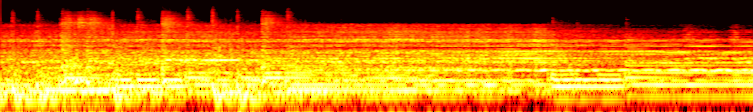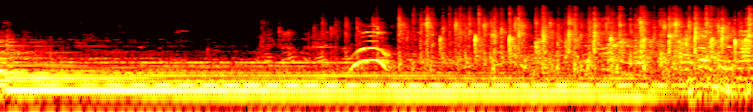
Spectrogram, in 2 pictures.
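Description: Live post-punk band with electric guitar, bass and drums. The drums drop out about three seconds in, leaving droning bass and guitar notes. A swooping bent guitar note comes near the end, and light cymbal strokes come back in the last few seconds.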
